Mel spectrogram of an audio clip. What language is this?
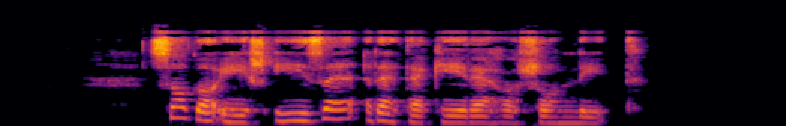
Hungarian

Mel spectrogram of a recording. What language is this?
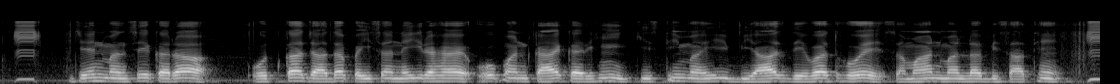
Chhattisgarhi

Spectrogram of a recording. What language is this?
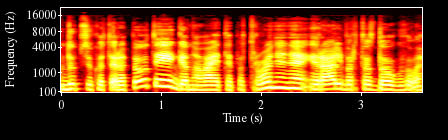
Lithuanian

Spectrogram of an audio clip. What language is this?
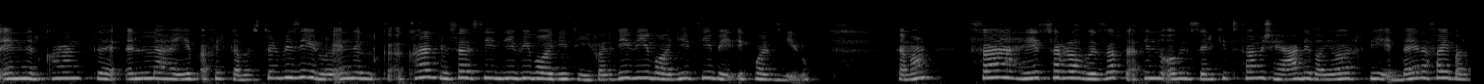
Arabic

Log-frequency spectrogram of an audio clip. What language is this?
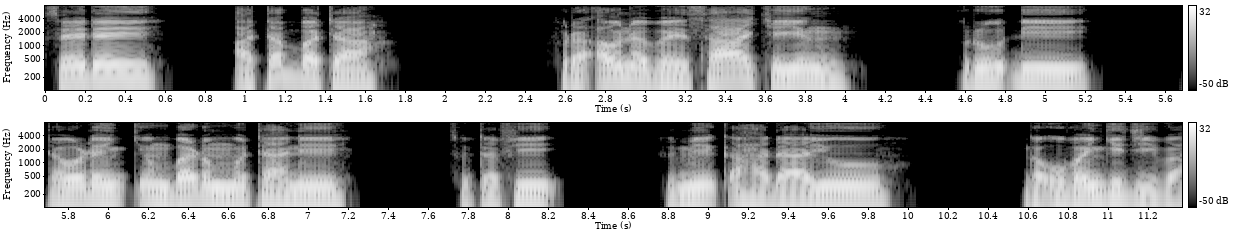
Hausa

